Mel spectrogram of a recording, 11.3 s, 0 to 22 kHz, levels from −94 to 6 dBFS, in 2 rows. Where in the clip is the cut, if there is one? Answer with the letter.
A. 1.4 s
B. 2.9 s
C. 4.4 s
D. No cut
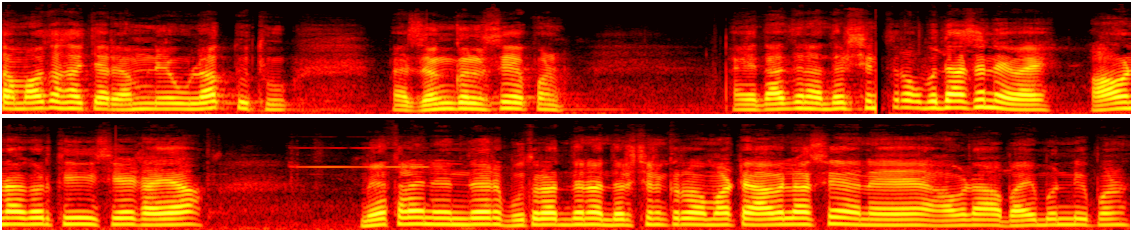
C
